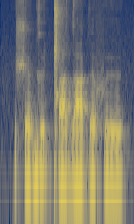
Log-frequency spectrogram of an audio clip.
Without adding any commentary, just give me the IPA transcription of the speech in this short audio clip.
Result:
ʃɘ ɡɨ ǁadakɘ fɨ

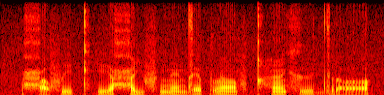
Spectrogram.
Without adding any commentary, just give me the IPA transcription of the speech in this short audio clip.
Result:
ħɑ̰fekʰe ħif næ̃dæplɑ̃f qʰĩxø drɑ̰

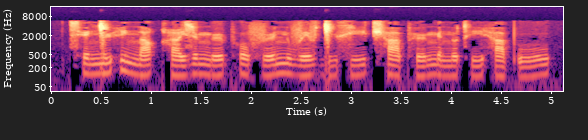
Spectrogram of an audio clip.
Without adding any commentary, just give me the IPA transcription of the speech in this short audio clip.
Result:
t͡sʰeŋ͡ǀyhi na qʰizø ŋøpʰo fø nuvevɡ͡ǀy xi t͡ʃʰapʰøŋɛ notʰiha pʼu

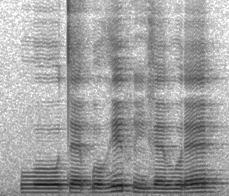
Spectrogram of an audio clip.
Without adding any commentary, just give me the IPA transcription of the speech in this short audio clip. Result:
βoː˨tɛ˨ ɓo˨ɣe˦ fĩ˨ɣɛ˨βʊ˨ ɾɛ˦

